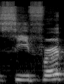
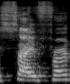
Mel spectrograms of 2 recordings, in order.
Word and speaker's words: Seifert: Andre pronounced it Seifert. I say Seifert. Again, it's just a matter of opinions.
